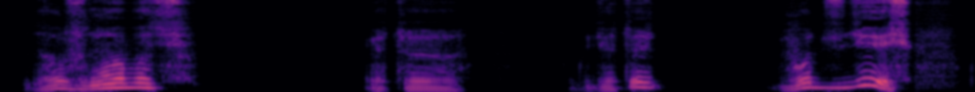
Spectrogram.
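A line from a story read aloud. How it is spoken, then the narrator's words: Muttering. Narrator (Russian): пробормотал он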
